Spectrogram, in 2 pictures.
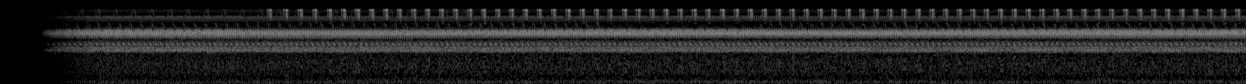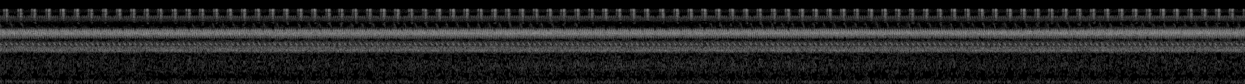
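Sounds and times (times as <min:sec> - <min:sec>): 
several crickets trilling at night on a farm: 0:00.5 - 0:24.8.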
